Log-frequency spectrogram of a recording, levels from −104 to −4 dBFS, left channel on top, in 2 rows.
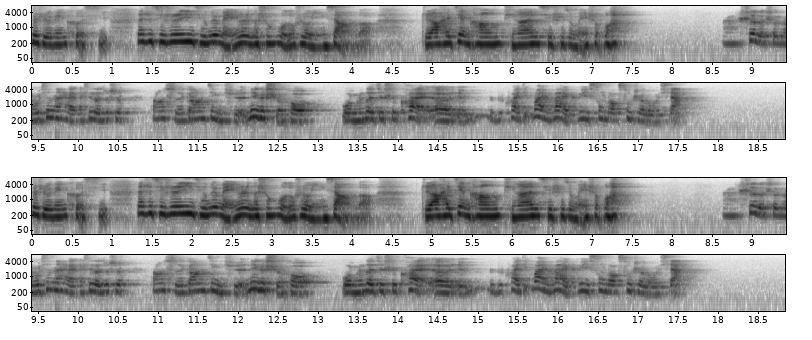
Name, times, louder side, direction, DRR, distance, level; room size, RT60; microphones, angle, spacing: voice 1, 0.0-4.6 4.9-7.5 8.8-9.0, right 2 dB, 20° right, 10 dB, 0.5 m, -22 dB
voice 2, 8.6-10.6 10.9-13.0 13.3-17.5, left 1 dB, ahead, 0 dB, 1.6 m, -28 dB
13.0 x 8.6 x 9.9 m, 0.65 s
head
